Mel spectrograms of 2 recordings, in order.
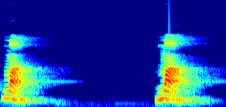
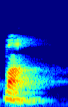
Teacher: We go from high to low. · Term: fourth tone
